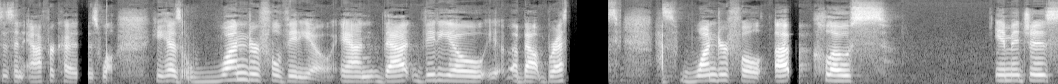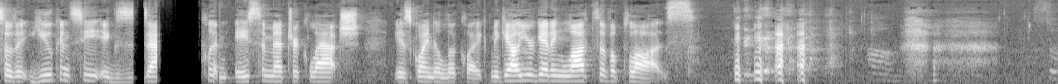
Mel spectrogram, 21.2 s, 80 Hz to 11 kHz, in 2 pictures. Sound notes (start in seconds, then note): 17.9 laughs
